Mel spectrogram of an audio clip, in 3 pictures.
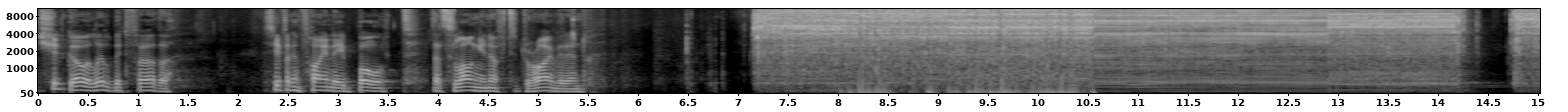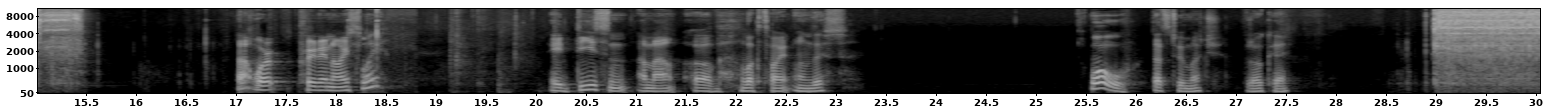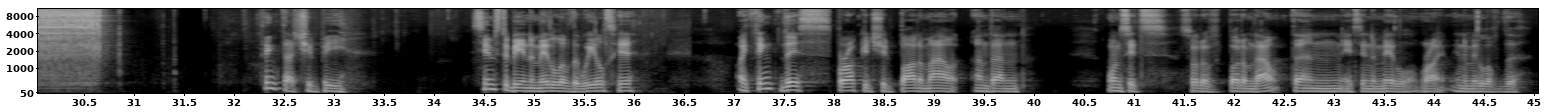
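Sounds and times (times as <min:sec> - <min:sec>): power tool driving a bolt: 0:07.2 - 0:15.7, 0:28.9 - 0:31.0.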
